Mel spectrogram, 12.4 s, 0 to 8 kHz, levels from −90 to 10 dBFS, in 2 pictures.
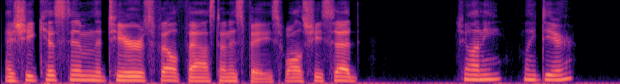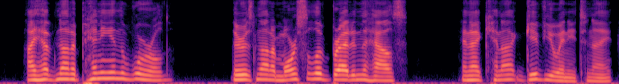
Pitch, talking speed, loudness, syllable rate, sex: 155 Hz, 205 wpm, -18 LUFS, 5.5 syllables/s, male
